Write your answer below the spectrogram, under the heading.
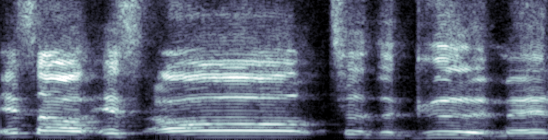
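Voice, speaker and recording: A man with a Houston accent talks with ordinary pitch variation. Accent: Houston Texas twang. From Houston, Texas. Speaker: sports streamer. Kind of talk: live stream sports commentary. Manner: casual, with many fillers.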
